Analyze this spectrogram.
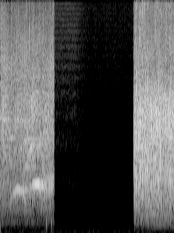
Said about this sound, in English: a big round of applause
